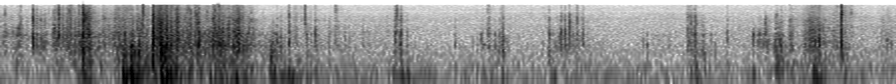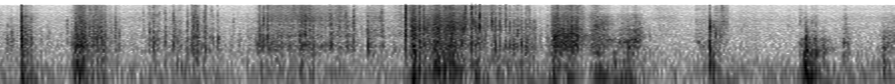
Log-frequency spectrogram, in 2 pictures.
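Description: Plastic bags and packaging crinkling as they are handled, in irregular bursts, with small clicks and knocks of objects against plastic.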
